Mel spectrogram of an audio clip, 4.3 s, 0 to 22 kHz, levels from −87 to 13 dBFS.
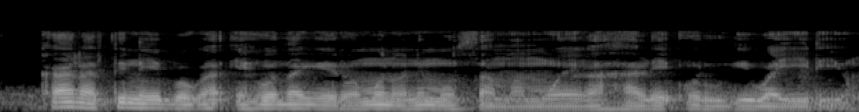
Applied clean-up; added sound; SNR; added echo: none; none; none; none.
